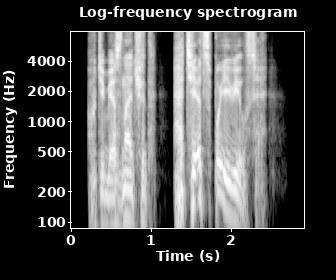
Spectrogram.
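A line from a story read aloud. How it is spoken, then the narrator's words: Laughing male voice. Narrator (Russian): хохотнул Эдвард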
